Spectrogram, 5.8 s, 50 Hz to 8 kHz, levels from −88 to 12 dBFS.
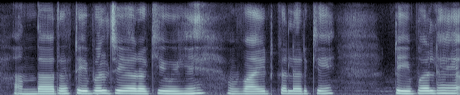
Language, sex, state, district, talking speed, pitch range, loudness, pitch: Hindi, female, Maharashtra, Chandrapur, 115 wpm, 200-220 Hz, -13 LUFS, 210 Hz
